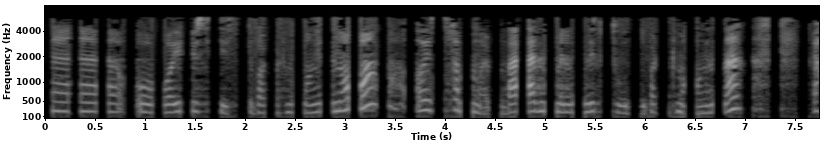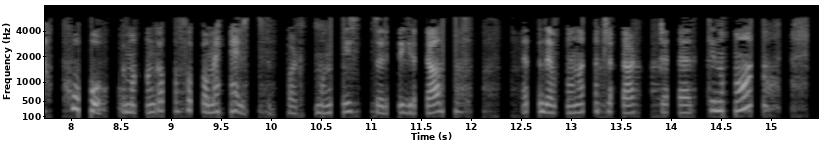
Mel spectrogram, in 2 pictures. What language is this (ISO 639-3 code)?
nob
